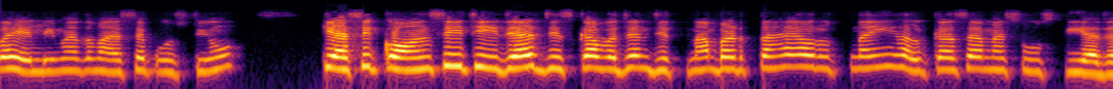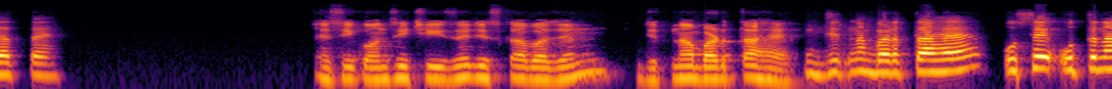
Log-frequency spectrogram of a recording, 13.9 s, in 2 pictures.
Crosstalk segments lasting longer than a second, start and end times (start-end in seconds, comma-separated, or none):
none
